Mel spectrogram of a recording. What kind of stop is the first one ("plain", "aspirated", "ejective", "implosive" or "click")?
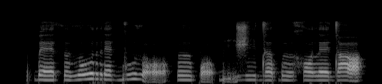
implosive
